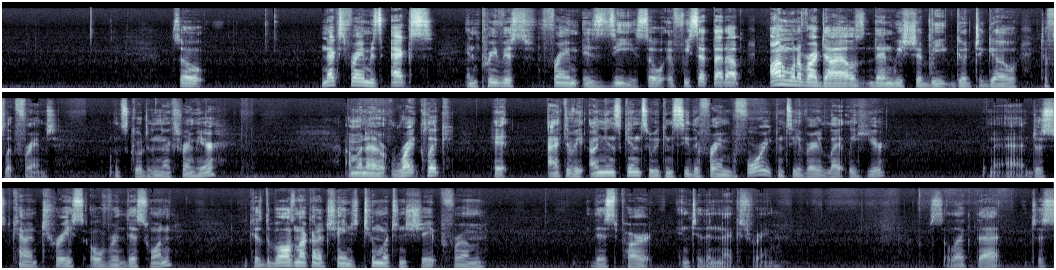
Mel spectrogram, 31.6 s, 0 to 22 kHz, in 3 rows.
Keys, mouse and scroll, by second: 10.3 middle click, 11.8 x, 14.2 right click, 16.4 middle click, 29.5 middle click, 30.0 s.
